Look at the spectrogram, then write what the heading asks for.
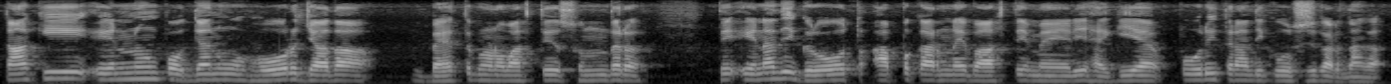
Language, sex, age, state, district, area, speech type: Punjabi, male, 18-30, Punjab, Mansa, rural, spontaneous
